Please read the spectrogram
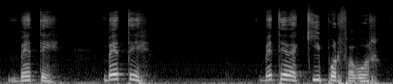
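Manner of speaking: high, loud narrated cries of panic; frantic screaming. A narrator's reading. Terrified girl orders the dead child away, frantic shouting. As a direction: cry out desperately, pleading at the end. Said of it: "se puso a gritar como loca".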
